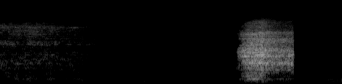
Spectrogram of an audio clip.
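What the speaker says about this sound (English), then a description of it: "Deep breath in." A deep breath in during a yoga class, heard as a soft, airy inhale followed after a pause by a louder, fuller breath out, close and alone in an otherwise quiet room.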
